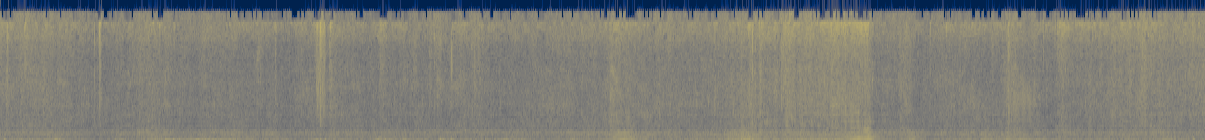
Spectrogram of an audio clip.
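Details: Many honey bees at their hive entrance returning with pollen and nectar; a dense, even droning buzz throughout, with faint higher whines of individual bees drifting past.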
